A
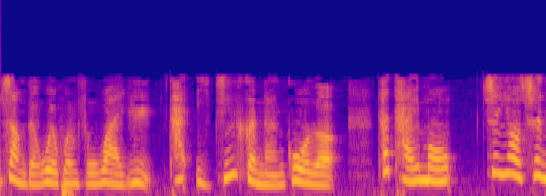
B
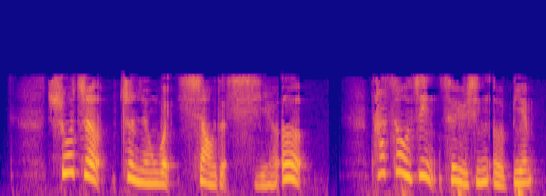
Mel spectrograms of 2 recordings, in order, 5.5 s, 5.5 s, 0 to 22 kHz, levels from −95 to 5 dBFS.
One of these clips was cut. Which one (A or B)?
A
